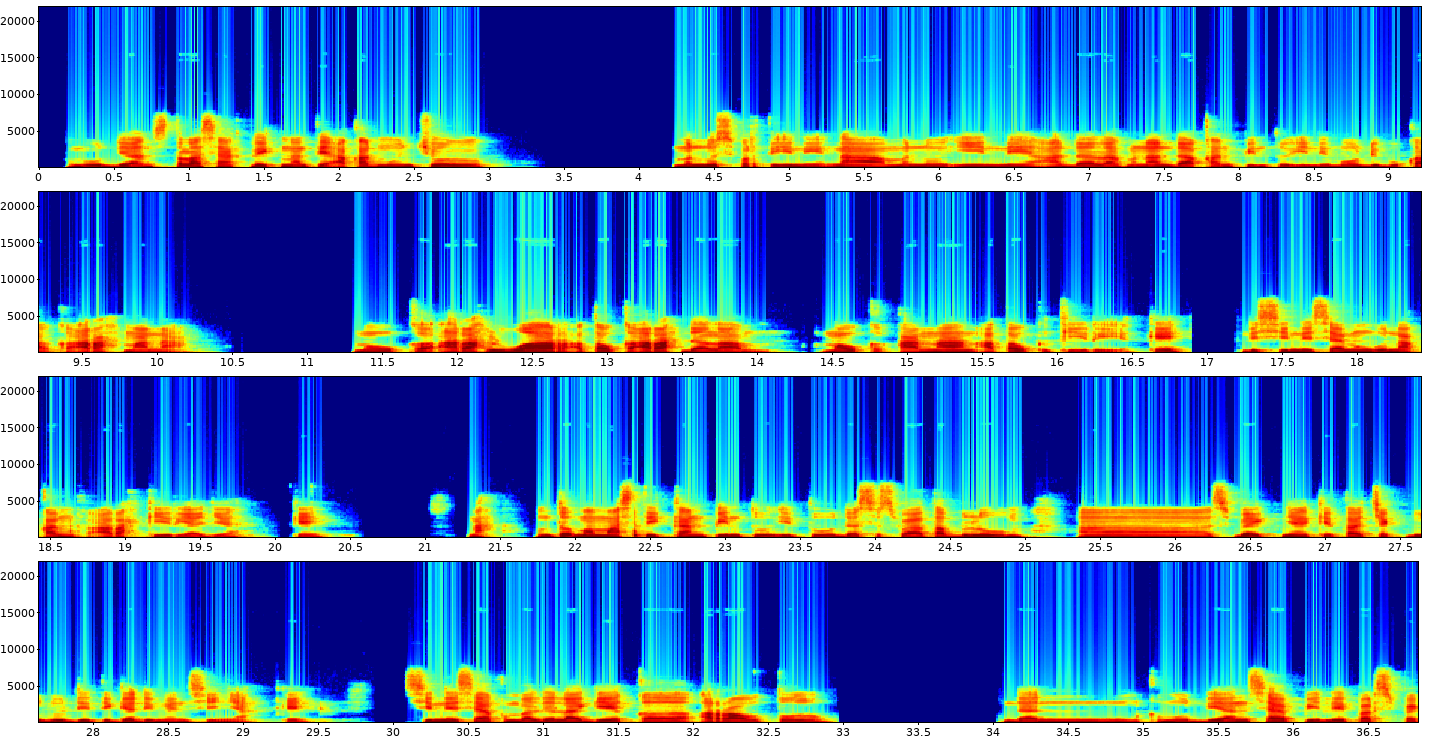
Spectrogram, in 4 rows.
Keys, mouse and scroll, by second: 1.0-2.1 drag, 21.7-22.8 drag, 34.0-35.1 drag.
